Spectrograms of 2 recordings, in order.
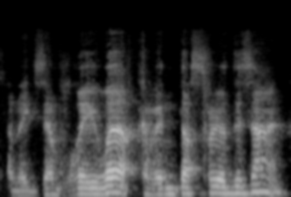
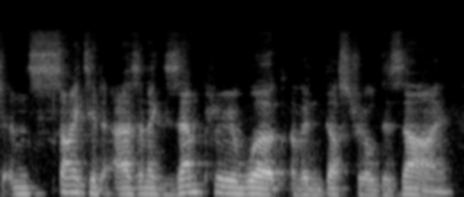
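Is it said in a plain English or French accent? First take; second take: French; plain English. First: It is said in a put-on French accent. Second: It is said in a plain English accent.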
